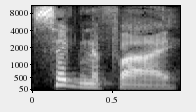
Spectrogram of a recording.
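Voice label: "Signify", American English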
